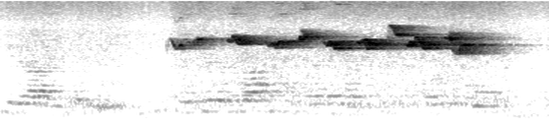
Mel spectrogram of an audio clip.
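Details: Northeastern-style ultramarine grosbeak song used as a training lesson for a pet golinha. Faint low murmuring comes first, then at about one second a rapid, high, sweet warble flows for over two seconds before fading.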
